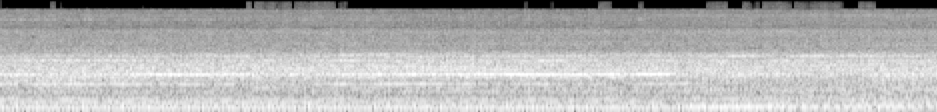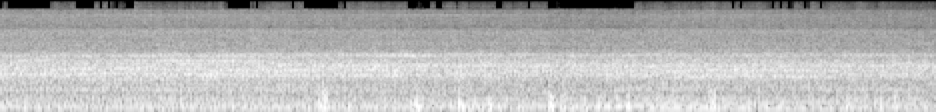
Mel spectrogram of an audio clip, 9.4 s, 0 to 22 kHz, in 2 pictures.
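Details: 1999 Toyota Tacoma with 3RZ-FE engine at idle: a steady, high, thin whine at constant pitch sits over an even idle; the source of the engine whine is unknown.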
